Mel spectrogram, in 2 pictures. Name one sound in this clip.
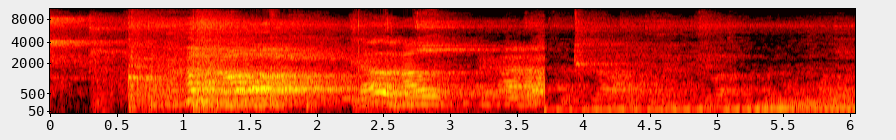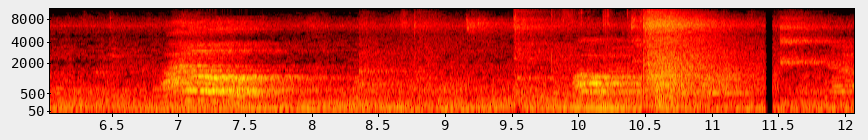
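Men call out across a court in an echoing hall.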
